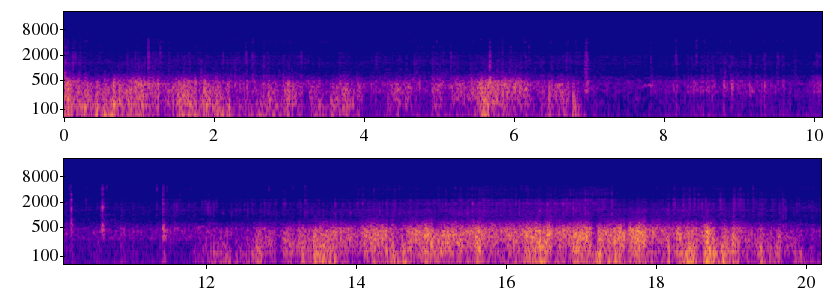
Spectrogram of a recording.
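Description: Bicycle tyres rumble and crunch over a dirt and rocky trail.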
